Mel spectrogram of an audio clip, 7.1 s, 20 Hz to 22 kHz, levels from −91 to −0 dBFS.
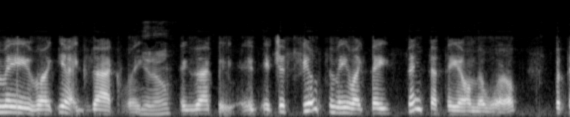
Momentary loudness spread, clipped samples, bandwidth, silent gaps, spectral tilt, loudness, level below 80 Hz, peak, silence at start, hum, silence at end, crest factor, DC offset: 12 LU; under 0.1%; 6.4 kHz; none; -7 dB/octave; -18 LUFS; -74 dBFS; -2 dBFS; 0 s; none; 0.15 s; 16 dB; under 0.1%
